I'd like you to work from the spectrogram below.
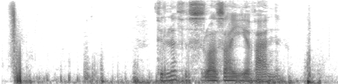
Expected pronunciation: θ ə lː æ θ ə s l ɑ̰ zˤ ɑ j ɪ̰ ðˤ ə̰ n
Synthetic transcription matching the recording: θ ə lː æ θ ə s l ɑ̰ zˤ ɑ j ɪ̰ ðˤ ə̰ n

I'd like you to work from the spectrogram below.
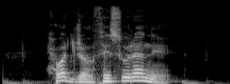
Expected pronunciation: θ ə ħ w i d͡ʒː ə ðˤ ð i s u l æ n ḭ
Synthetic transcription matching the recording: θ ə ħ w æ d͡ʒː ə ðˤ θ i s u ɾ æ n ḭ

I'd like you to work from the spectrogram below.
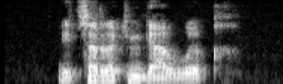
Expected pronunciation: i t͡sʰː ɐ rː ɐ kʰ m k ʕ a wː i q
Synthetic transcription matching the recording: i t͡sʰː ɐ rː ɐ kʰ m ɡ ʕ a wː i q

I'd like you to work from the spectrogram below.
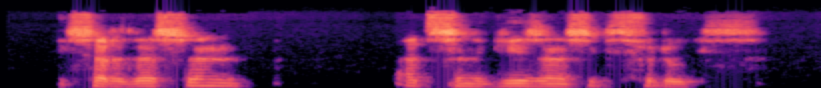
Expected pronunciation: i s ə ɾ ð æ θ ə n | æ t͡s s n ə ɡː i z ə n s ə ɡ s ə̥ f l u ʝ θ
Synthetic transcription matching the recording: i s ə ɾ ð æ s ə n | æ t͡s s n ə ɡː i z ə n s ə ɡ θ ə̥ f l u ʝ θ

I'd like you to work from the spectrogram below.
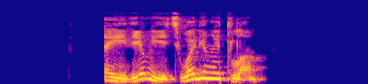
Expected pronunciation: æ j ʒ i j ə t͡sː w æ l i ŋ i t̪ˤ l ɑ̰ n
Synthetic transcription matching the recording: æ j ð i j ə t͡sː w æ l i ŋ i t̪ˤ l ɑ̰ m

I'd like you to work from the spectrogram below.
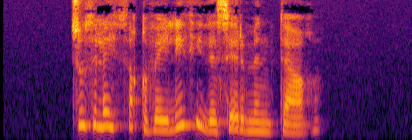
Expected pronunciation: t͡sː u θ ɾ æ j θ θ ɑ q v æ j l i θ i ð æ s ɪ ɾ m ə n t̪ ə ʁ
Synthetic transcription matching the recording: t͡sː u θ l æ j θ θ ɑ q v æ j l i θ i ð æ s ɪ ɾ m ə n t̪ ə ʁ

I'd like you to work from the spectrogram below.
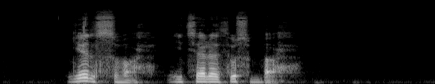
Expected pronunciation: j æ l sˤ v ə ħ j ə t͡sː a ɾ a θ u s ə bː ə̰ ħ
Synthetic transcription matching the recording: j æ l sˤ v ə ħ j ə t͡sː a ɾ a θ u s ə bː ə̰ ħ

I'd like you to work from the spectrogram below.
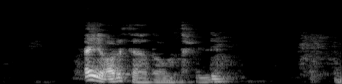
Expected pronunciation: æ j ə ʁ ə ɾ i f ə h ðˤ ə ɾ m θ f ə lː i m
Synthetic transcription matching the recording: æ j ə ʁ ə ɾ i θ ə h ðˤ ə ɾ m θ f ə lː i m

